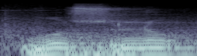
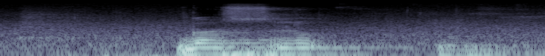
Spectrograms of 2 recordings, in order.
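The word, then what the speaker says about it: غسل: fuqaha itu doma ghainnya, guslu ya. Al guslu, guslu. Lakinnal fatha, lakinnal fatha afsahu, akan tapi fatha itu lebih fasih. Goslu, jadi goslu juga bisa makna mandi.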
